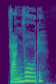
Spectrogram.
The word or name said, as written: gangvorte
